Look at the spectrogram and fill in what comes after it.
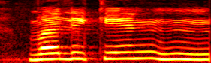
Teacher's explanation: سین کو ہم نے یہاں پہ وقف کرنا ہے، تو سین کی زیر ختم ہو جائے گی اور یہاں پہ کیا آئے گی، ہمس کی آواز اینڈ پہ آئے گی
